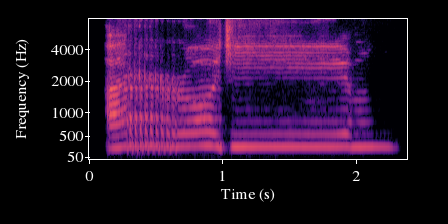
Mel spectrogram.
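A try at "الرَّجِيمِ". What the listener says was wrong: Tebalkan ro-nya. Angkat pangkal lidahnya. Ar-rajim. Ro. Ro. Ar-rajim. Ya, coba baca setiap hurufnya pelan-pelan saja, jangan buru-buru.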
